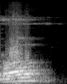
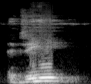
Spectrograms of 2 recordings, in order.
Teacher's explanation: اب یہاں پہ یہ میں نے بتایا جب را کے اوپر زبر پیش، کھڑا زبر، دو پیش، دو زبر، الٹا پیش، یہ والے ہوں گے تو را کو ہم نے موٹا پڑھنا ہے، اور را کے نیچے اگر زیر ہوگی تو را کو باریک پڑھنا ہے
